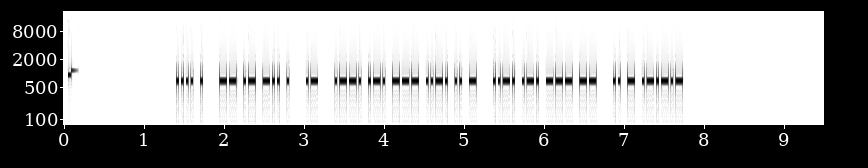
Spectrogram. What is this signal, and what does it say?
Morse code, heard as a keyed tone, about 37 wpm, 700 Hz. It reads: HE MADE A PROFIT FROM IT.
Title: Sentences from Top 800 Words 40wpm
